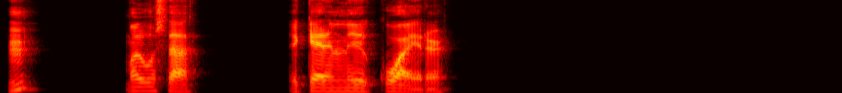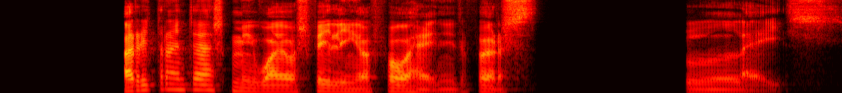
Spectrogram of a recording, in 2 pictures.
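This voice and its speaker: Casting: male actor for a worrying, devoted alien shipmate, fairly deep voice, earnest and halting, formal turns of phrase, intimate ASMR roleplay. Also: a bit bright, clean tone. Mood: flustered. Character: anxious, caring male alien crewmate on a spaceship. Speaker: ship crewmate tending a sick human.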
